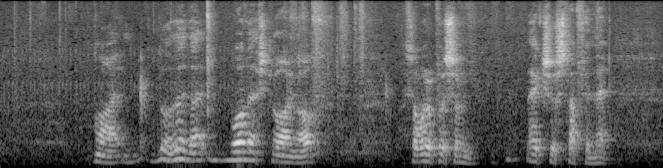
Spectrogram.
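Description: An older man talks calmly, close to the microphone.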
